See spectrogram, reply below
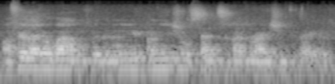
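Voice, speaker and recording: A man in his twenties giving a wedding toast to guests as best man, jokey and a little halting. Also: medium pitch, steady tone, dark tone. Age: 20s. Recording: roomy, distant mic, noisy venue.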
